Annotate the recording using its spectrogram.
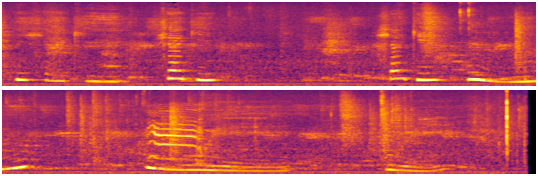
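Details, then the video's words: Attention-seeking Persian cat indoors gives a run of short mews, then longer, bending, plaintive meows, mixed with a person's voice repeating a word and light room noise. "Persian Wants Attention"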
